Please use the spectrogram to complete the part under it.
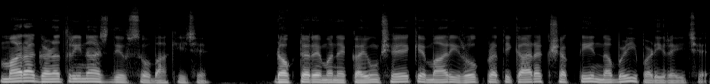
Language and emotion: Gujarati, sad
